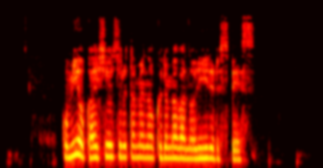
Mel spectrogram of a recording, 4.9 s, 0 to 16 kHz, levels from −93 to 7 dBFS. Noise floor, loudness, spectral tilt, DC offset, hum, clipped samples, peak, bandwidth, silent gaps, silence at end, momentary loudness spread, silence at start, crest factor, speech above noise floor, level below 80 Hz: -72 dBFS; -23 LUFS; -5.5 dB/octave; under 0.1%; none; under 0.1%; -4 dBFS; 10.5 kHz; none; 1.1 s; 12 LU; 0.95 s; 20 dB; 50 dB; -64 dBFS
